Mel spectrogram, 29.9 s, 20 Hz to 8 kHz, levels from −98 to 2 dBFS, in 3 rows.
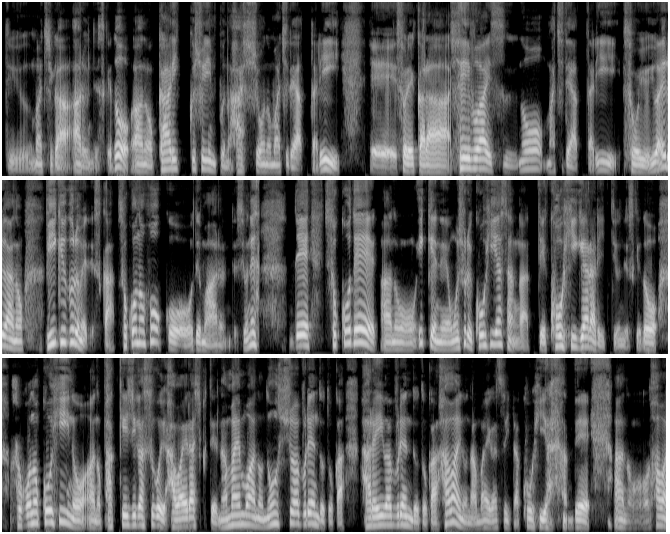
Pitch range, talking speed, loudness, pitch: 145-200 Hz, 410 characters per minute, -21 LUFS, 165 Hz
